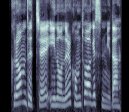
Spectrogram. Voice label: neutral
